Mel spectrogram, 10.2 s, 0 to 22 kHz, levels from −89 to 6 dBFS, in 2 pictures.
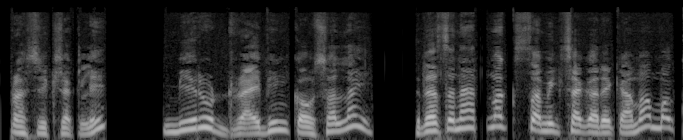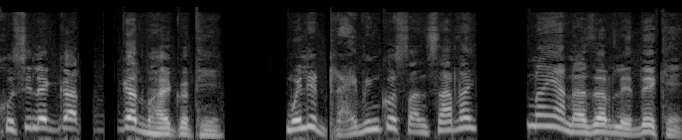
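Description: Low bit depth without dither runs throughout the speech: a grainy, gritty distortion that tracks the voice, sitting roughly 35 dB below it, with quiet passages sputtering or dropping out. The cause is likely rounding to about 8 bits with no dither.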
